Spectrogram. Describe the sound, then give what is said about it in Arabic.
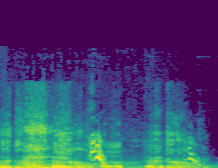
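A lioness growls loudly in two rough bursts, each rising into a strained, whining cry before fading, as she play-fights with her cub and pretends the cub is hurting her, with no voices present. “وبشكل واضح نقول أن اللبؤة تتظاهر أن الشبل يؤذيها وتصدر أصوات تنم عن الألم لإعطاء الصغير الفرصة لخوض تجربة كاملة وكأنه يصطاد فريسة”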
